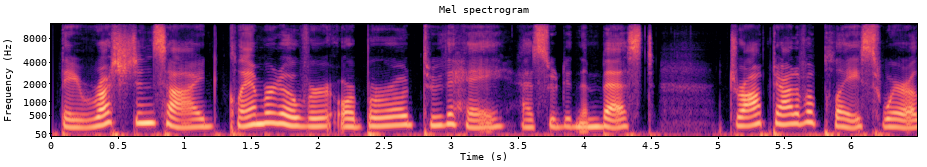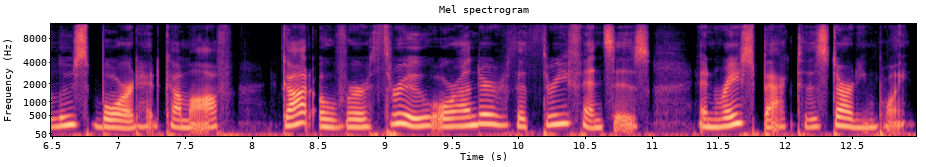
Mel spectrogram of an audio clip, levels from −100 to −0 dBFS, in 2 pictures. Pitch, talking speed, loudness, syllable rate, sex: 220 Hz, 190 wpm, -19 LUFS, 5.0 syllables/s, female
